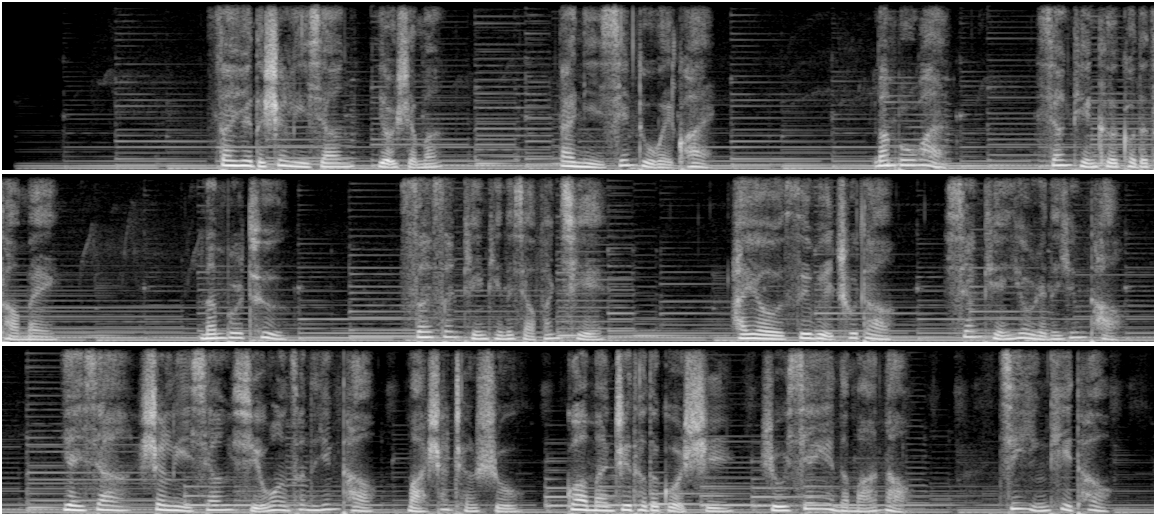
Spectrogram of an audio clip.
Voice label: 女 文旅片 鲜果之乡

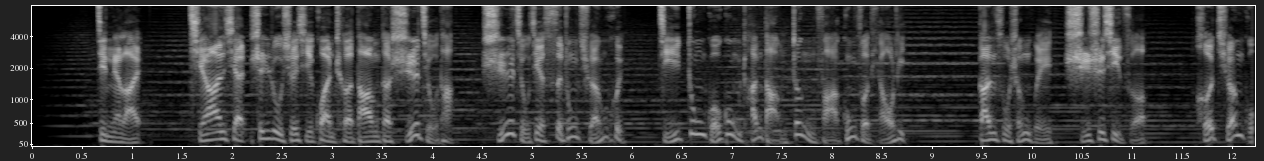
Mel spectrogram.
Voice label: 男, 汇报, 抑扬顿挫, 有感情有节奏; 秦安县综治中心工作汇报

